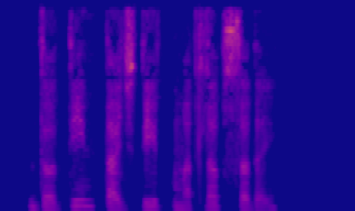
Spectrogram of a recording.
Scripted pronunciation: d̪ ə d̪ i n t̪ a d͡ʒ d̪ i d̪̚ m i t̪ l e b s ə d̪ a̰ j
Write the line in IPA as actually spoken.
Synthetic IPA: d̪ ə d̪ i n t̪ a d͡ʒ d̪ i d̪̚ m a t̪ l a b s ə d̪ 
